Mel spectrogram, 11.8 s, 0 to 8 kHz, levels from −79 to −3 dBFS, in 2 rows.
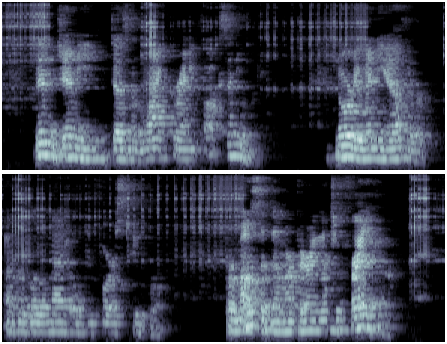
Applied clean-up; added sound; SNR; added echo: classical method WPE with log-MMSE.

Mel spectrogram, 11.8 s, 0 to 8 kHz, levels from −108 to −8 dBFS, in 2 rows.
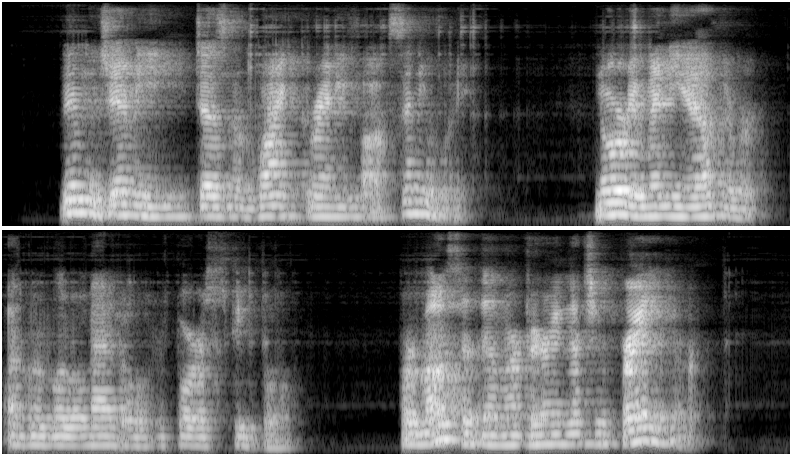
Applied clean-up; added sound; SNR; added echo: neural mask model DeepFilterNet 3.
